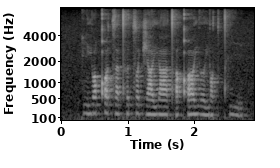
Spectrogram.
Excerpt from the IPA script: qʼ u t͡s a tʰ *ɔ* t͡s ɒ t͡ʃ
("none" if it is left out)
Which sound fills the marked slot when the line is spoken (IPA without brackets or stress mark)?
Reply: ə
